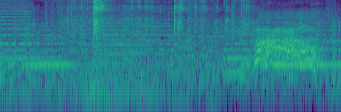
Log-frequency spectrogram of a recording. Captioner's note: screaming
